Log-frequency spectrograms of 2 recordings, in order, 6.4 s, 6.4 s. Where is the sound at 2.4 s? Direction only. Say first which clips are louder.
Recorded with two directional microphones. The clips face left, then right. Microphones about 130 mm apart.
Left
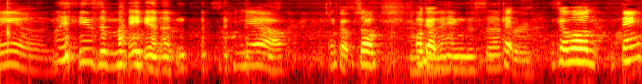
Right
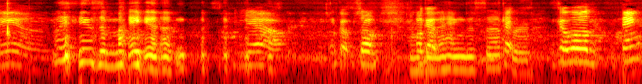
Left 7 dB; 30° left (ahead or behind).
